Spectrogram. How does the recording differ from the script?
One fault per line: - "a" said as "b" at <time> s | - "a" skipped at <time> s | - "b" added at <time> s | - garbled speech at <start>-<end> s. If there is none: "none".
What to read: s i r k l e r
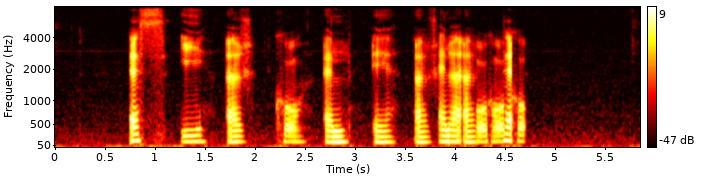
- garbled speech at 3.8-4.7 s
